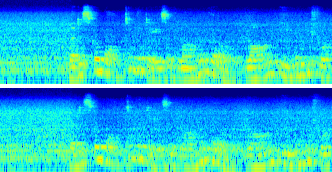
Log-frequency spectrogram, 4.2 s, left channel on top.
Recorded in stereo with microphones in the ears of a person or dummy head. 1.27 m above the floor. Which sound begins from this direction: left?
A woman speaking, at 0.9 s.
